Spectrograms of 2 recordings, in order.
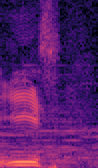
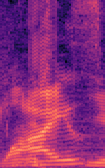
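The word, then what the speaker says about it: Ys: I said it right, Yeats. It's not Weiss, it's not Yeats or Wise. – Yeats. Yeats. It's Yeats.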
